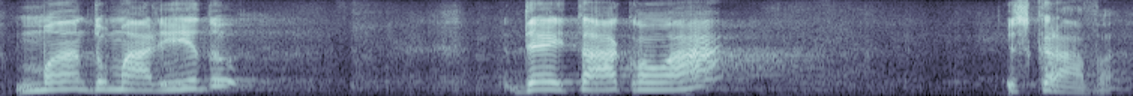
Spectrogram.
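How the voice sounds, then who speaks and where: Animated Brazilian pastor, gravelly and bright. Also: male voice, sits high, slow. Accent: Brazilian Portuguese. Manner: animated storytelling, acts out quoted voices. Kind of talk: comedic sermon. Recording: long hall reverb.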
